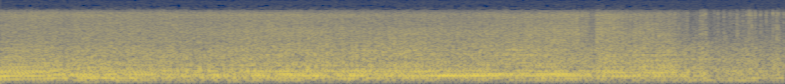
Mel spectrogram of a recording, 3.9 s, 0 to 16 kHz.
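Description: Funny car drag racing at the 1986 NHRA US Nationals, a Chevy Cavalier-bodied car against an Oldsmobile Forenza, engines roaring loud and continuous with a harsh, sustained blast throughout.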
